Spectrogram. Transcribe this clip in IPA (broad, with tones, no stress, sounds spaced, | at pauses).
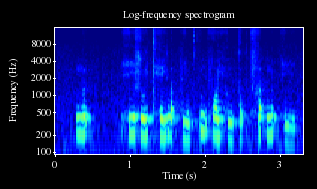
ŋ ɵ˧ t̚ | h iː˧ s uː˨˥ j t̪ʰ e˨˥ j w ɐ˨ p̚ f iː˨˩ w kʷʰ ɐ˥ ŋ f ɔː˧ j h ʊ˨ ŋ k ɐ˨ k̚ t͡sʰ ɐ˥ p̚ ŋ ɵ˥ t̚ h iː˨˩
